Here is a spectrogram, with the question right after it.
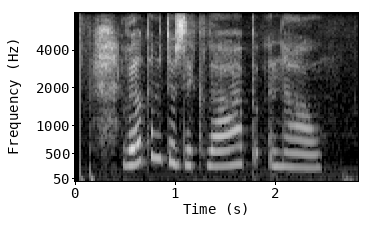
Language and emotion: Russian, positive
